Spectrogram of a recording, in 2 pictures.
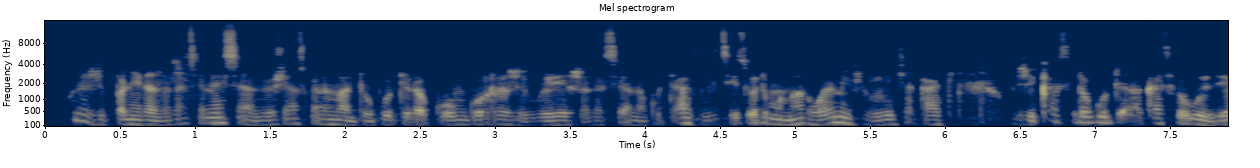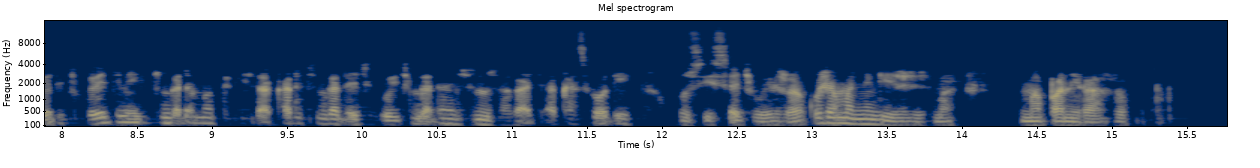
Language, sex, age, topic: Ndau, male, 18-24, health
